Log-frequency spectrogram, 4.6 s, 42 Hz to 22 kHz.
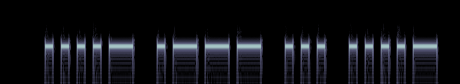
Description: Morse code, heard as a keyed tone, about 15 wpm, 700 Hz. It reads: 4JS4
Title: Four Challenging Letter-Number Combinations 15wpm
